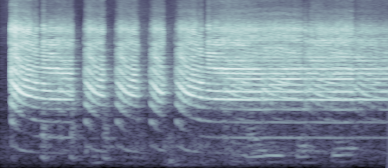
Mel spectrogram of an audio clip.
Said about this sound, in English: Let me give him an air horn, man.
